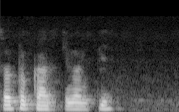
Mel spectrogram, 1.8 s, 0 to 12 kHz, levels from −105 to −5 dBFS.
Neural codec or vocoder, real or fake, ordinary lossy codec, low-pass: codec, 16 kHz, 6 kbps, DAC; fake; MP3, 64 kbps; 7.2 kHz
